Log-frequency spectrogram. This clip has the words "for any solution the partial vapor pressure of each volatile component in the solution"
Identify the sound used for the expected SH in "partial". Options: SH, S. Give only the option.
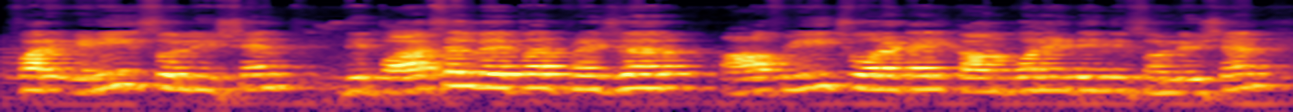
S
